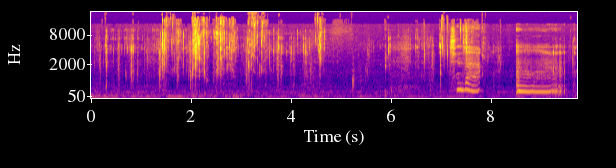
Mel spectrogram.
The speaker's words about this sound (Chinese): 我在吃饭的。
